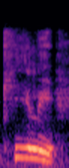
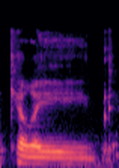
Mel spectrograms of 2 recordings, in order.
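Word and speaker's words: Kíli: being all like it should be Feely and Keely, he's like Philly, Killy. I mean, it's whatever. So actually, hearing Tolkien himself pronounce the names really like that more than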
